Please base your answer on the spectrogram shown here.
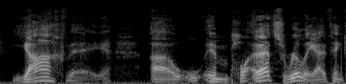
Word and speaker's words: Yahweh: J-A-H-W-E-H, pronounced Yahweh, and that they were trying to convey what the Hebrew would sound like.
